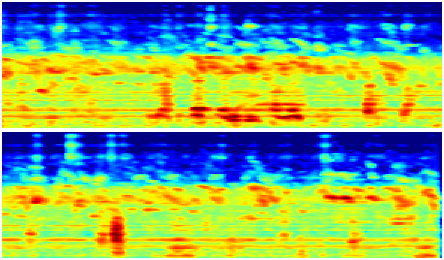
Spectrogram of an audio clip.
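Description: Chickens and young chicks on a poultry farm with an egg incubator, clucking and cheeping repeatedly at moderate distance over a quiet background, with soft voices in the mix.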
